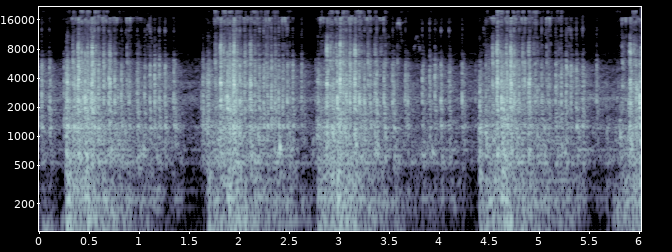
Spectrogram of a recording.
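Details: Hero Splendor Plus Xtec BS6 fuel-injected bike that died while riding, kick-started: kicks about every 1.5 s, mechanical clatter, no firing; cranks but no spark.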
